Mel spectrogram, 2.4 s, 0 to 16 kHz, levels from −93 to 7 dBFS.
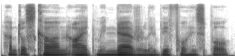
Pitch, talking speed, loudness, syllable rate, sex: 115 Hz, 205 wpm, -16 LUFS, 6.1 syllables/s, male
